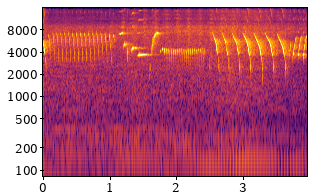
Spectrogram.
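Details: Spanish Timbrado canary, song for training: an even rapid trill, short whistled notes and a sustained flat tone, followed by rhythmic falling sweeps and a final trill over faint hiss.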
